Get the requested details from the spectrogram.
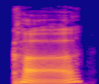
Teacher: ખ વ્યંજન કંઠ માંથી જ નીકળે છે પરંતુ ક અને હ ભેગા મળી જતાં વધુ પ્રાણ વાયુ ની જરૂર પડે છે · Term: મહાપ્રાણ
